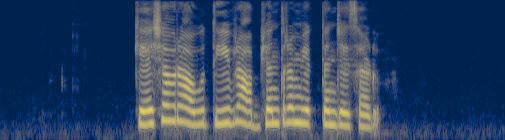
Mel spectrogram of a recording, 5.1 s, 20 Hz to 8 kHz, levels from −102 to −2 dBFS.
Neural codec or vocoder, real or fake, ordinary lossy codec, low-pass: none; real; none; none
